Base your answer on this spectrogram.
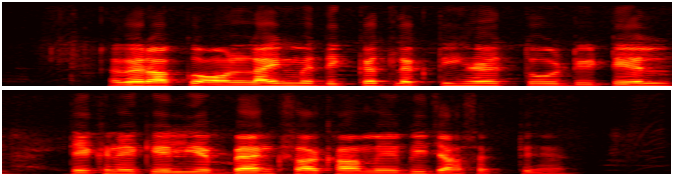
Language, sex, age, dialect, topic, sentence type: Hindi, male, 18-24, Kanauji Braj Bhasha, banking, statement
